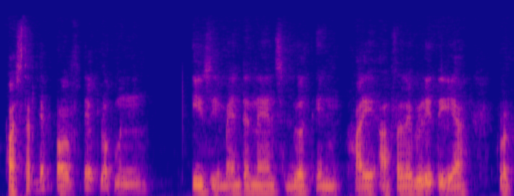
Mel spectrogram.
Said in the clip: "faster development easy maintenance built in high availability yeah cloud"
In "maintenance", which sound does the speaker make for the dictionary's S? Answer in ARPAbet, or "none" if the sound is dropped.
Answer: S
